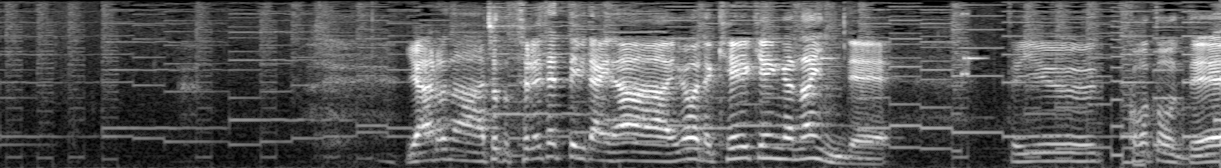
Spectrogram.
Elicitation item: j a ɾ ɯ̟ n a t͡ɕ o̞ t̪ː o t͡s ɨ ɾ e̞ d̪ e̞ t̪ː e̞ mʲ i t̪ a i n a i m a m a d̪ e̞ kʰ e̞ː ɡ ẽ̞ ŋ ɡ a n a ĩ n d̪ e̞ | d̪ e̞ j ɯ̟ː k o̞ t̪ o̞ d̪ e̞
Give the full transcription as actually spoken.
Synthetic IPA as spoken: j a ɾ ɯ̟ n a t͡ɕ o̞ t̪ː o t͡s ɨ ɾ e̞ t̪ e̞ t̪ː e̞ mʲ i t̪ a i n a i m a m a d̪ e̞ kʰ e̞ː k ẽ̞ ŋ ɡ a n a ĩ n d̪ e̞ | t̪ e̞ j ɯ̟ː k o̞ t̪ o̞ d̪ e̞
